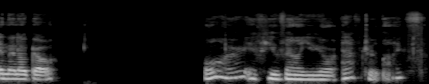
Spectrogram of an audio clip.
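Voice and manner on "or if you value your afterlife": whispering. Sneaking up behind him in character, leaning in: whispering in his ear. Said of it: "I'll kind of whisper in his ear".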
